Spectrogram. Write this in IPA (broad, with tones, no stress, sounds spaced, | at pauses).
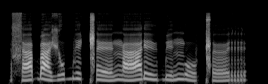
s a˩˥ ɓ a˨˩ ʒ o˥ b e˥˩ ǁ ɛː˧˩˧ ŋ aː˩˥ ɾ e˩˧ y̯ ɓ e˩˥ ŋ oː˧˩˧ ǁ œː˩˧ r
